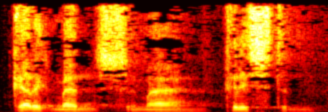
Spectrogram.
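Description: Older husky preacher in reverberant church. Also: male voice, lowish voice, steady tone, very slow. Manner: earnest, repeats key phrases. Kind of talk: sermon. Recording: dull recording with long church reverb.

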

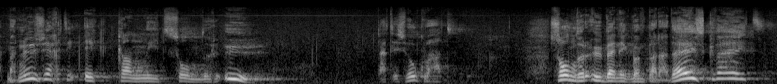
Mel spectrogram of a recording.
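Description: Slow, high-voiced pleading preacher. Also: male voice, sing-song. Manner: fervent, pleading, rhetorical questions. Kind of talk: sermon.

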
